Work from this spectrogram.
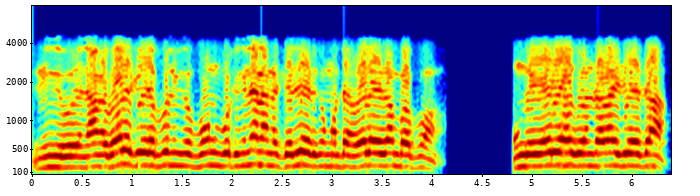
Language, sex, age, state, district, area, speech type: Tamil, male, 60+, Tamil Nadu, Thanjavur, rural, conversation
